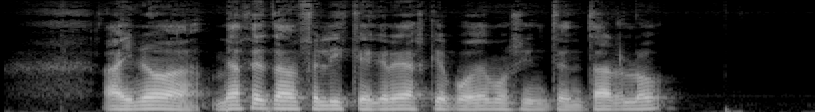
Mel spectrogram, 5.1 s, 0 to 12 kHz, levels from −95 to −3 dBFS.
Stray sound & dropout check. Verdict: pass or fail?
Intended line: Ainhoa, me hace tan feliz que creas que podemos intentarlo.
pass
